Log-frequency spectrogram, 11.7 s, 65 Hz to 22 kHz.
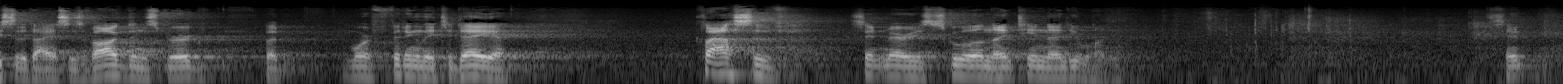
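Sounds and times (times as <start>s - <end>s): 
speech: 0.0s - 4.0s, 5.2s - 8.5s, 11.3s - 11.6s
patter of many small children's footsteps at a school: 8.7s - 11.7s.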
